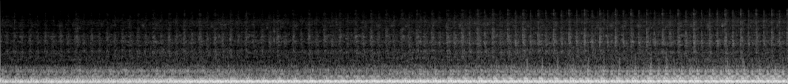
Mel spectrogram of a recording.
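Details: AMC 199 engine in a 1951 Hudson Hornet, just reassembled after a cylinder head rebuild and started: steady, even low rumble at idle with a smooth regular firing beat, no knocks or ticks; normal idle, running good.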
